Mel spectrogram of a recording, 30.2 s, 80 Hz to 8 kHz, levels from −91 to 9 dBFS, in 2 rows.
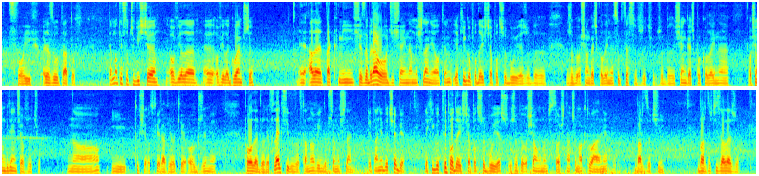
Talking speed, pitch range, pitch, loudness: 135 wpm, 90-105 Hz, 95 Hz, -16 LUFS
